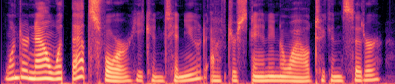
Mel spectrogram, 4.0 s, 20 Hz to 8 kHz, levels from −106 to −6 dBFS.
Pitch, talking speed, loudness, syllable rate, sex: 175 Hz, 180 wpm, -18 LUFS, 5.6 syllables/s, female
